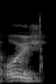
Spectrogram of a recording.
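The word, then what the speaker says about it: euch: ओइश ये ओइश है, औख नहीं कहना, ओइश कहना, ओइश तुम लोगों को।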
